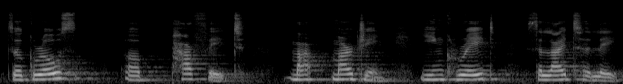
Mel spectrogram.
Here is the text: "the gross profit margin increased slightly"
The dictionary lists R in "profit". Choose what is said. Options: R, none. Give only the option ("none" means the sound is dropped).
none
